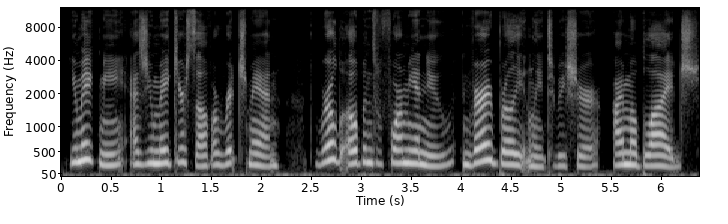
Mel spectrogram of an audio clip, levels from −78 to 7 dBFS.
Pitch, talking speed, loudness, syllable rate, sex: 240 Hz, 225 wpm, -18 LUFS, 6.2 syllables/s, female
